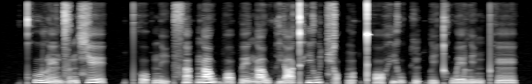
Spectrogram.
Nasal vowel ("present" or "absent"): present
